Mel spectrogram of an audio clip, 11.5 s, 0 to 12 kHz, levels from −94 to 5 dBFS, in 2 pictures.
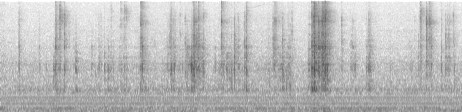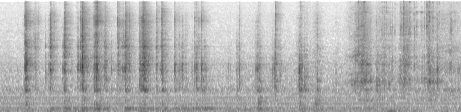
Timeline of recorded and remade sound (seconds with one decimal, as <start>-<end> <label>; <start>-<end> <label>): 0.0-1.7 recorded; 1.7-2.4 remade; 2.4-5.6 recorded; 5.6-6.2 remade; 6.2-7.3 recorded; 7.3-9.3 remade; 9.3-11.5 recorded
